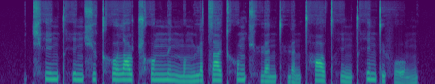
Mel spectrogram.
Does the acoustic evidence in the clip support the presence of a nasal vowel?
no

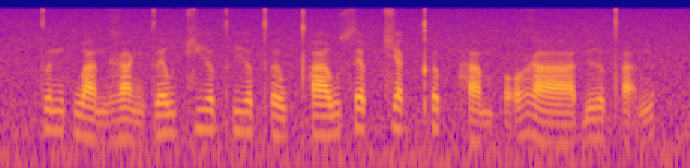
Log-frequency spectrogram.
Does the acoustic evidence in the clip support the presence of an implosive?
yes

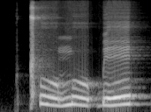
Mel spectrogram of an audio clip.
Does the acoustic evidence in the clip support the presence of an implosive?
yes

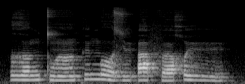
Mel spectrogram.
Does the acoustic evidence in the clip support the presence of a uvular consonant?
yes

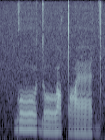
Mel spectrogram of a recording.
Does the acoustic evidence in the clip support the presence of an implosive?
no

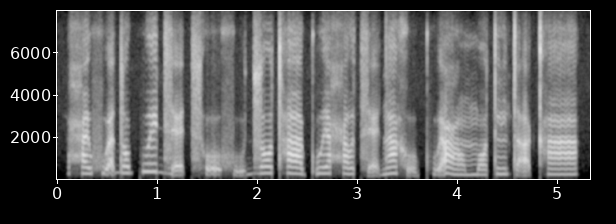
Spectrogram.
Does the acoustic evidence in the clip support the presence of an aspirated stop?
yes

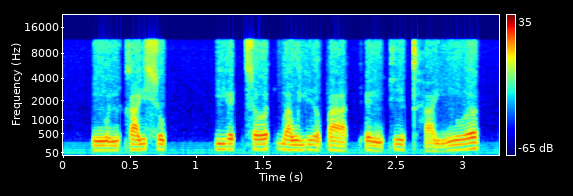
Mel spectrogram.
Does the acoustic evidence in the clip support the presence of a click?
no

